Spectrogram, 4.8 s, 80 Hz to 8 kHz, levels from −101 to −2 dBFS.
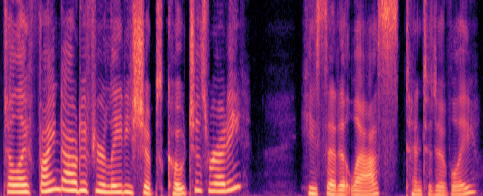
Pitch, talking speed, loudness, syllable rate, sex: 250 Hz, 185 wpm, -16 LUFS, 5.2 syllables/s, female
